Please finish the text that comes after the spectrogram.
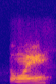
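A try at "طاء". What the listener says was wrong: توئیں نہیں، توئیں a sound پہ ختم ہوا تو کیا ہو جائے گا؟ تو.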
